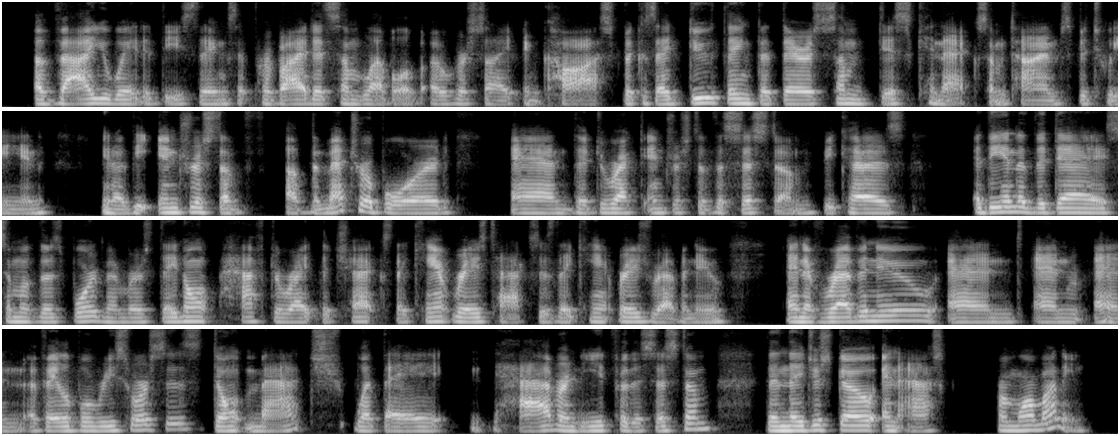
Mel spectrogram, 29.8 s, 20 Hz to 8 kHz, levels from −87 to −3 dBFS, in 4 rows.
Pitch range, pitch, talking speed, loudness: 115-130 Hz, 120 Hz, 185 wpm, -23 LUFS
